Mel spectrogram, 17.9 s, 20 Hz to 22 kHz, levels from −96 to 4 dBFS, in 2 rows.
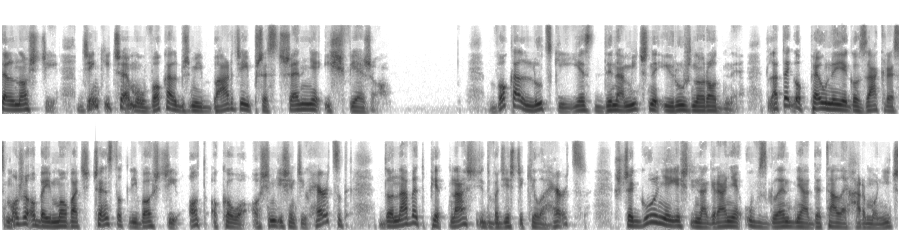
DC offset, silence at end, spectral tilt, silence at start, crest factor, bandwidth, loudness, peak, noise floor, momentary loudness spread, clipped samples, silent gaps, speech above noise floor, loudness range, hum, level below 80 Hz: under 0.1%; 0 s; -4.5 dB/octave; 0 s; 22 dB; 10.5 kHz; -23 LUFS; 0 dBFS; -76 dBFS; 9 LU; under 0.1%; none; 53 dB; 3 LU; none; -60 dBFS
